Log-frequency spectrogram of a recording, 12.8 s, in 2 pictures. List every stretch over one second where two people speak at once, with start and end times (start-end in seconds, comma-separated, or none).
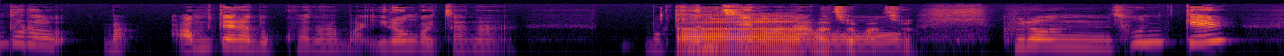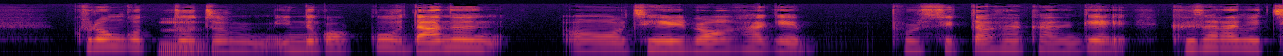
3.4-4.6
